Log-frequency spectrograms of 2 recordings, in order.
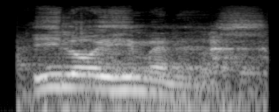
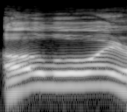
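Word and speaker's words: Eloy Jiménez: Eloy Jimenez. – There it is. – Eloy. – He's Eloy. – Okay. – So not Aloy or Eloy, Eloy. So Eloy Jimenez.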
